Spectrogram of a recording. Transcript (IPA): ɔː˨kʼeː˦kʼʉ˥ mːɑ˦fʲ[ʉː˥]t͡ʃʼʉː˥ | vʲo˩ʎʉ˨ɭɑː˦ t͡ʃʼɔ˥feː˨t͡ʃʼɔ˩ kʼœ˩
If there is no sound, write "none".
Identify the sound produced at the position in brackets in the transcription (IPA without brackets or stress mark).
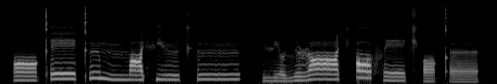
ʉː˦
